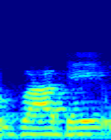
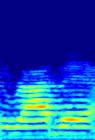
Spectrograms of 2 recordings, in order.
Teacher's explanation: kids will say rabbit as a wabbit with a W instead of an R.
